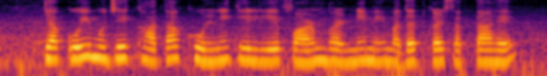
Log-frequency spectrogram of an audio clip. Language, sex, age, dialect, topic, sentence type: Hindi, female, 31-35, Marwari Dhudhari, banking, question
